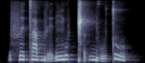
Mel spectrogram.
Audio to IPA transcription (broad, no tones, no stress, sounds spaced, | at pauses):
f e t a b ḛ ŋ͡m u ǁ ə̰ ɡ͡b ṵ t u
